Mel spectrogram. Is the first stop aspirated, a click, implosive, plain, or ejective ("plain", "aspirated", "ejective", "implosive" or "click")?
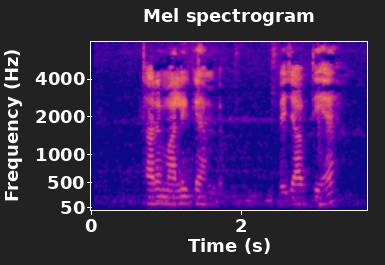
aspirated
